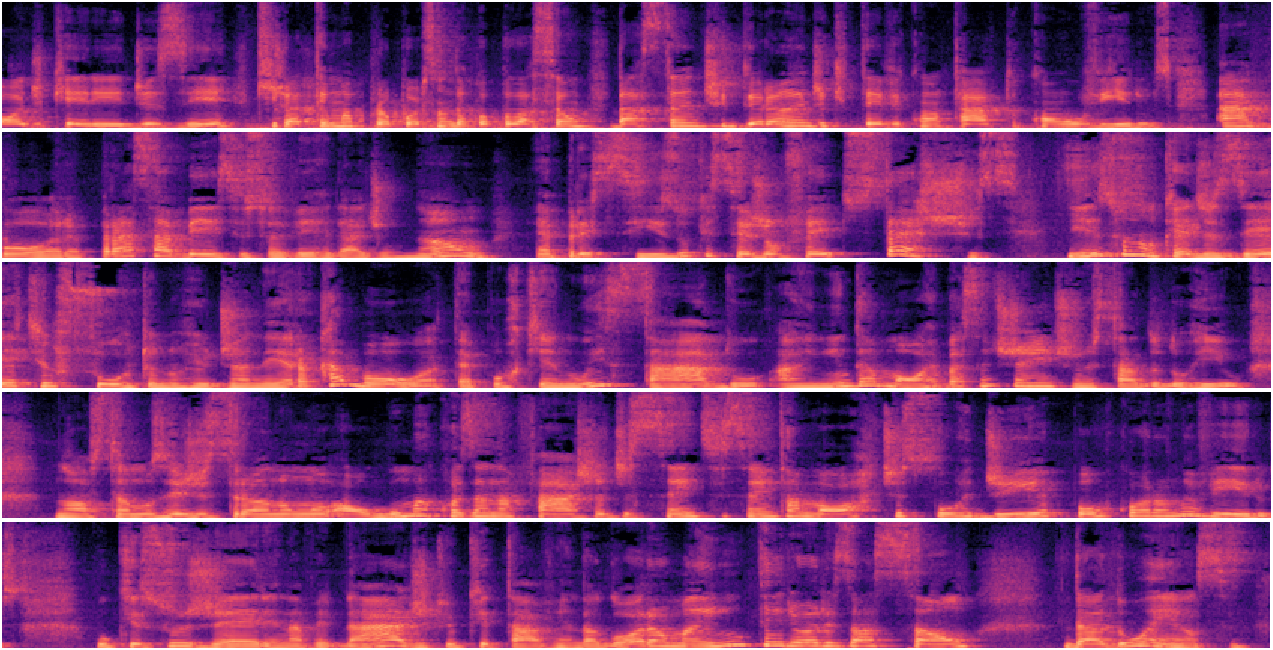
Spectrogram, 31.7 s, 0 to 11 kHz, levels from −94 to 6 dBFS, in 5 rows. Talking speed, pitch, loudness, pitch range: 165 wpm, 205 Hz, -18 LUFS, 175-230 Hz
